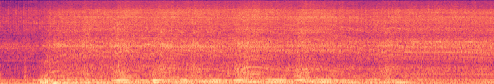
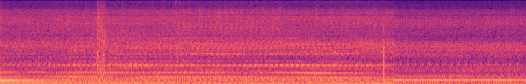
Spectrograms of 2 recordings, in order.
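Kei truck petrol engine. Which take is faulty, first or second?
first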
